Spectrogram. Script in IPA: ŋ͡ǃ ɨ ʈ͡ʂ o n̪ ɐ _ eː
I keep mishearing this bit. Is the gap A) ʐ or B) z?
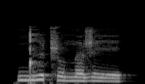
A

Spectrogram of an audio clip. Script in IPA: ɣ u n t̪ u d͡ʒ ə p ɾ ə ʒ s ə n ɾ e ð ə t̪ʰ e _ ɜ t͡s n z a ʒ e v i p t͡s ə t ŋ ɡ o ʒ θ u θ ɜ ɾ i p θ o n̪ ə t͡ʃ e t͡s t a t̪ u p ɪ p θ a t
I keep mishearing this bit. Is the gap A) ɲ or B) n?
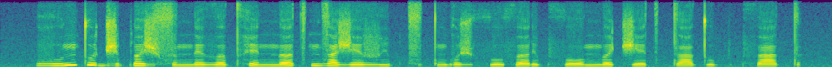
B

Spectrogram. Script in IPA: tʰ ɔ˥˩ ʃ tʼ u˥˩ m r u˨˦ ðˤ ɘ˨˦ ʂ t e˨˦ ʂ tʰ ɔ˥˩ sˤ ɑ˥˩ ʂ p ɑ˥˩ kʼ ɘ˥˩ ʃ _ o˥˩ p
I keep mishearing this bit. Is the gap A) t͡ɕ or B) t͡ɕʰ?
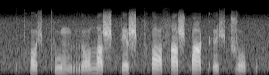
A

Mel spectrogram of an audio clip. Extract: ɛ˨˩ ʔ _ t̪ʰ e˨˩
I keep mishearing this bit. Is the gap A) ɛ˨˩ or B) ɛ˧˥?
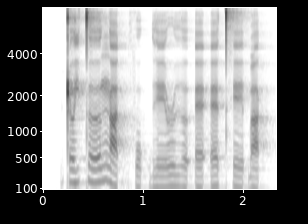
B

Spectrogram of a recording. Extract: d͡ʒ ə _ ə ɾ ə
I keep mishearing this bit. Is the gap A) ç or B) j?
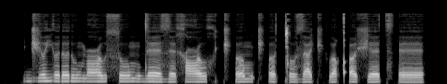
B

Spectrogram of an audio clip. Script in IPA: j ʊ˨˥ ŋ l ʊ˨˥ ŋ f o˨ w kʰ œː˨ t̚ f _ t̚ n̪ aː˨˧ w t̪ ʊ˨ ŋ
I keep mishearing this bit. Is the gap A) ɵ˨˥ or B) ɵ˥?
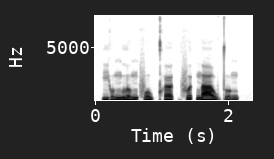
B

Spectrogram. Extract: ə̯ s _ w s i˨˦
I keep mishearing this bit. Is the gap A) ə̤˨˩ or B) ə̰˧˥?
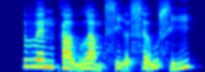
B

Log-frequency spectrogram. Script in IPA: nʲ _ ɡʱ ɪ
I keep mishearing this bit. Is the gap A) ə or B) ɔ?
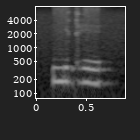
A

